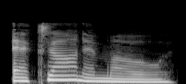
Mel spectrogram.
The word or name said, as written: exanimo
